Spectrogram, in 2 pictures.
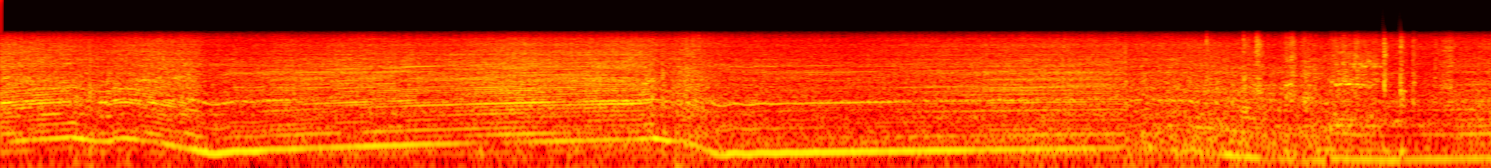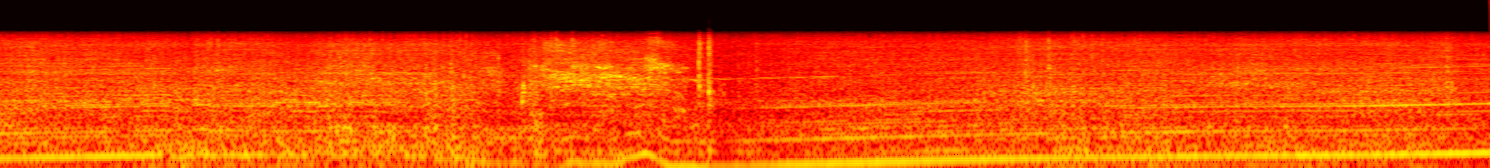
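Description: Hillman Imp's engine heard from inside the cabin, driven hard on a sprint run. The engine note climbs and then drops sharply several times at gear changes or lifts, and holds steady between them, with a few knocks and rattles from the car along the way.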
